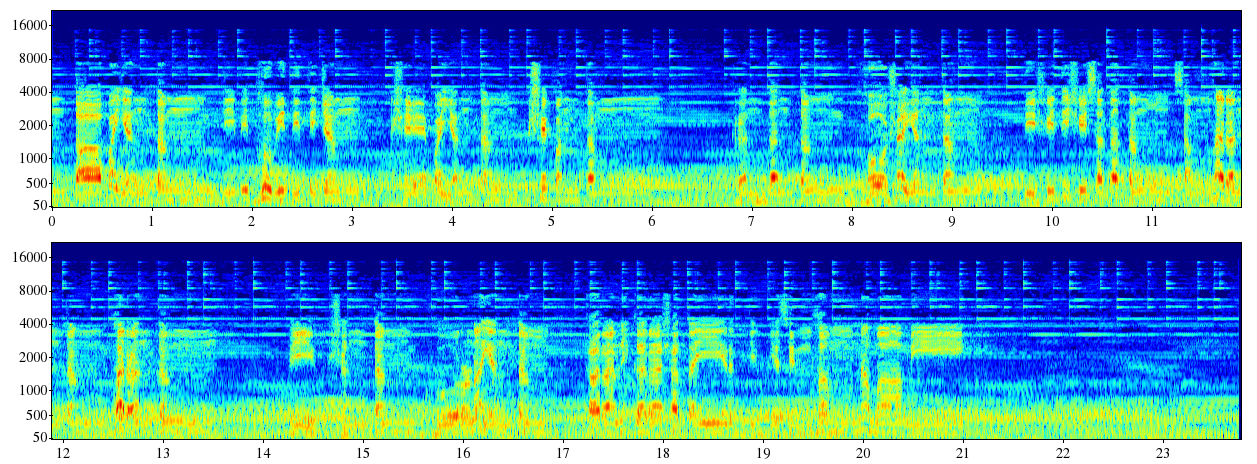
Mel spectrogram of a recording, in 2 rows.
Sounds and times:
Mantra: 0.0 - 5.9, 6.8 - 13.5, 14.2 - 21.1.

